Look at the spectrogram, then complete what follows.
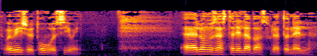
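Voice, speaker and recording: An actor playing a keen, courteous gentleman detective in a French radio drama, speaking in a deliberate, theatrical way. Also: mid-range voice, natural voice. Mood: assured, explaining. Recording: dull, muffled old radio recording.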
